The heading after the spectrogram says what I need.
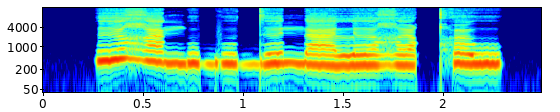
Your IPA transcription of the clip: ɘʁaŋubu d̪ɘna ləʁɘ qʰu

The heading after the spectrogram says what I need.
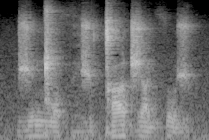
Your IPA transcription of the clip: ʒɪŋ͡ǁɔ θe̤ʒʊ ǀaɖʒaj θʊʒ

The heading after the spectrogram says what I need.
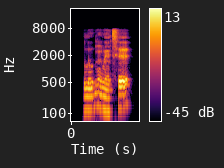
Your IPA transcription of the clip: lɤɡõ βɛ̃t͡sʰɛ

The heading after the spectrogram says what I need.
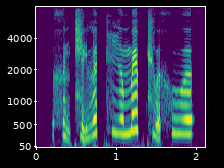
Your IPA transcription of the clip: xə̰˧˨n t͡ɕə̰˧˨j lə˦˥t̚xi˧ə̯ mɛ˦˥p̚t͡ɕṵ˧˨ə̯ xu˧ə̯

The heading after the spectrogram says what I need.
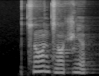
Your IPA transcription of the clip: t͡sõ d͡zɔ̃ʃʎə̃

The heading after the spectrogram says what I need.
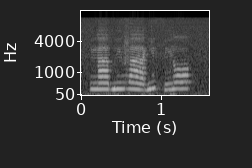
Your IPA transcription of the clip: ŋaː˧bĩ˧ vaː˦˨ɡĩ˦hĩ˨˦ ɾɔ˦

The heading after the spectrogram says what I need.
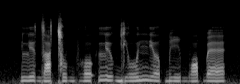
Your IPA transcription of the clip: lʲɯdaǀubʱoʔ lʲuɡju nʲɤɓibɔɓɛ

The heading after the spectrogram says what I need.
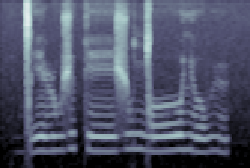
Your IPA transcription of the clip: ɡ͡ǀeːɭuʒɨ keːʒu ŋ͡ǀoː lʲoβʉ

